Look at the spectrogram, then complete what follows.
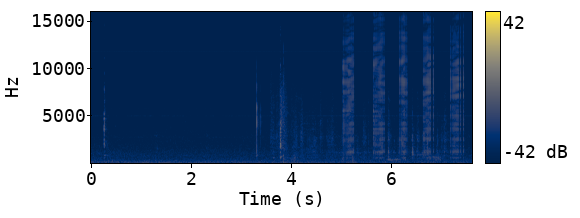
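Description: Electric clothes iron being handled and pressed on fabric: a few light clicks, then five short hisses about half a second apart as it is worked over the cloth.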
